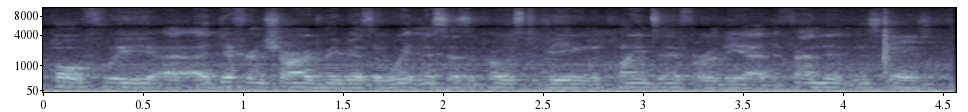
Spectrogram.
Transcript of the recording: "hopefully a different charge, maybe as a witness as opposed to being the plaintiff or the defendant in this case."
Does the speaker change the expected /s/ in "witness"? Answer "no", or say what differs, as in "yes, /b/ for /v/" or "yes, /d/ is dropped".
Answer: no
